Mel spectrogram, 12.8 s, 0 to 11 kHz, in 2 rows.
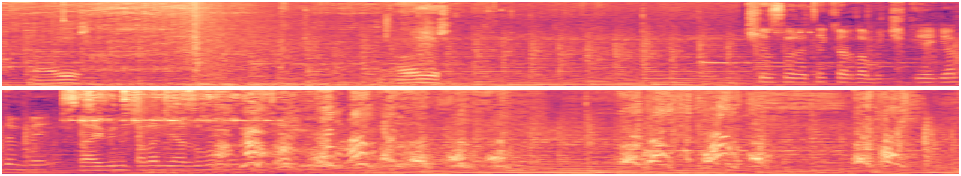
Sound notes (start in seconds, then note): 0.0 growling sound; 3.0 thriller music sound; 8.6 barking sounds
